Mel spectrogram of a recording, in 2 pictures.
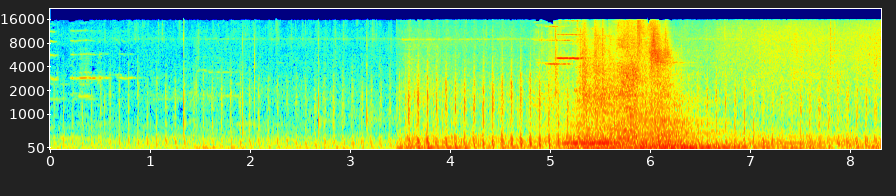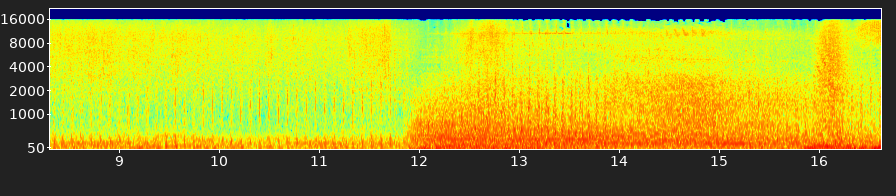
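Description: A fast, even fluttering pulse over a low rumble, machine-like, as if from a rotor or an engine. It jumps louder about three and a half seconds in, swells with a rushing sweep near six seconds, and grows louder again about twelve seconds in.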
